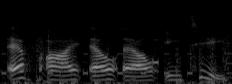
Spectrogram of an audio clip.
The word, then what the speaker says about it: fillet: The word that we use describing fish is spelled f i l l e t and it should be pronounced fillet.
